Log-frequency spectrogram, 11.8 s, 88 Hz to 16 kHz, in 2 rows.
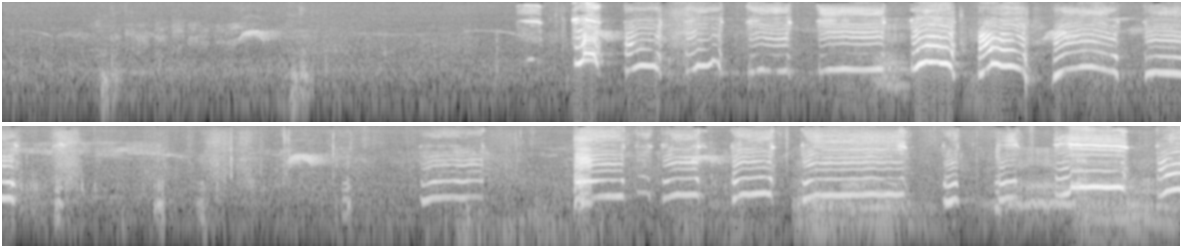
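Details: Several Alaskan Malamute puppies from a litter of eight born in February 2013 howl at once, with thin, high voices arching up and down in wavering, overlapping cries, yips and whimpers.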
